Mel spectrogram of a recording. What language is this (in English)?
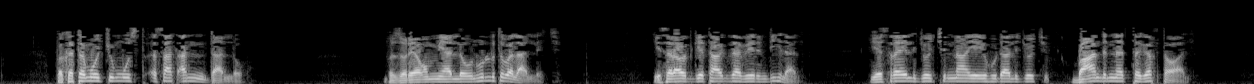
Amharic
